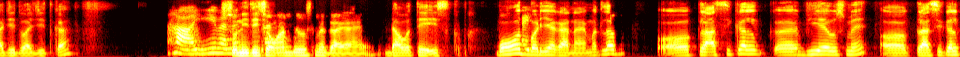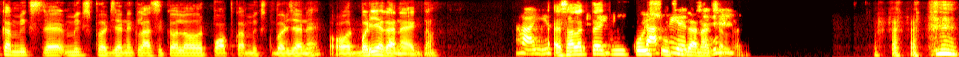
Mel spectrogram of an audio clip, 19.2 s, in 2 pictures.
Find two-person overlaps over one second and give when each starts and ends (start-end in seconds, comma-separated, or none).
15.2-16.9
